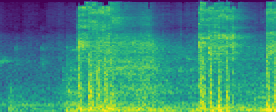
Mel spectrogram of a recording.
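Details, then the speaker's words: Hero Passion Pro single-cylinder, kick-started with no battery: rough, loud phat-phat puffing at the cylinder head, which is wet with leakage from below and losing compression; blown head gasket leaking exhaust. "यहां पर जो है head जो है इसका पूरा तरह से लीक है यहां पर देख पा रहे पूरा गीलापन है ये नीचे की ओर से लीक है और यही हेड जो है कंप्रेसर वीक कर रहा है। वही जो है फटफट आवाज कर रहा है।"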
